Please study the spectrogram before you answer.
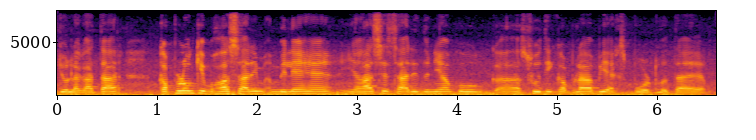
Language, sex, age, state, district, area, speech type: Urdu, female, 60+, Delhi, North East Delhi, urban, spontaneous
